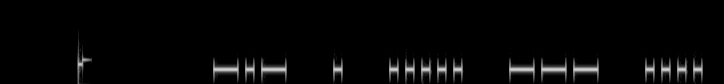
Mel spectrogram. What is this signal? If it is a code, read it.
Morse code, heard as a keyed tone, about 15 wpm, spaced as for 11 wpm, 700 Hz. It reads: KE5OH
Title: USA Call Signs - 2x Character Spacing - 15wpm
